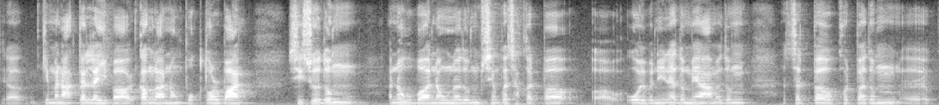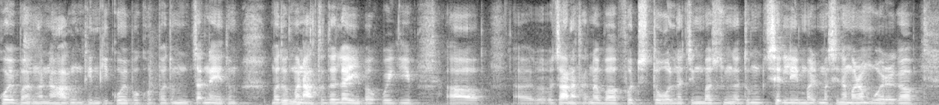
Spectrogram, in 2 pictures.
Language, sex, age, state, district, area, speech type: Manipuri, male, 18-30, Manipur, Imphal West, urban, spontaneous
